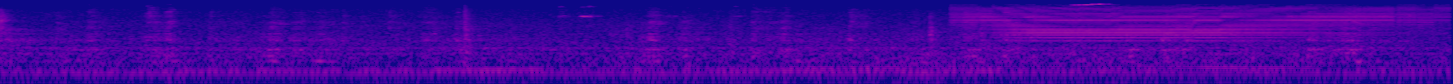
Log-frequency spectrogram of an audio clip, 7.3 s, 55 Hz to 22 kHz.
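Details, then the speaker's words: HYE Energy Wind 2 1000 W 24 V wind turbines (two, 2000 W total) in roughly 13–25 mph wind: wind rush, then a high electrical buzz cuts in as the diversion load kicks in at 30–30.1 volts; normal operation. "every that sound that's the diversion load kicking in we just hit 30 30.1 volts"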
